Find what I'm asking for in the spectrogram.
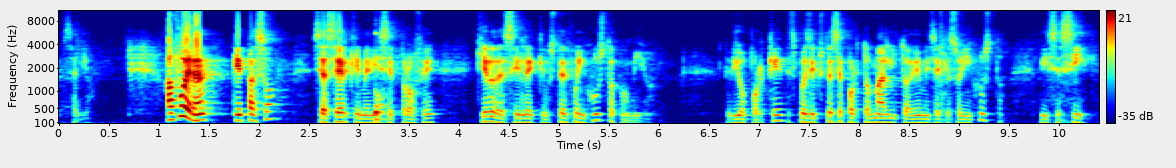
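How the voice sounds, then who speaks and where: Speaking with an Ecuadorian accent, an older man who has long worked as a teacher recounts anecdotes during an interview. He is emphatic, repeats phrases, and dramatizes dialogue in a strong, announcer-like voice that is lowish and fairly bright.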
